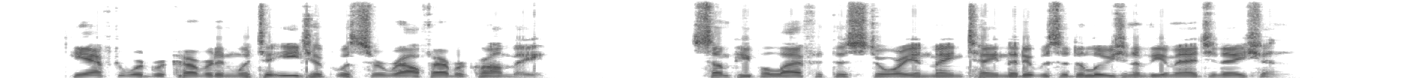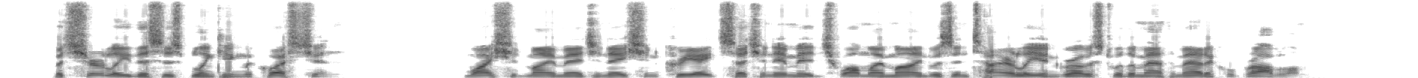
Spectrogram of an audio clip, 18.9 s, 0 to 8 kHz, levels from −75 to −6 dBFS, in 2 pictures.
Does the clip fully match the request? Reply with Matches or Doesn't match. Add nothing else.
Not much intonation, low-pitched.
Matches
